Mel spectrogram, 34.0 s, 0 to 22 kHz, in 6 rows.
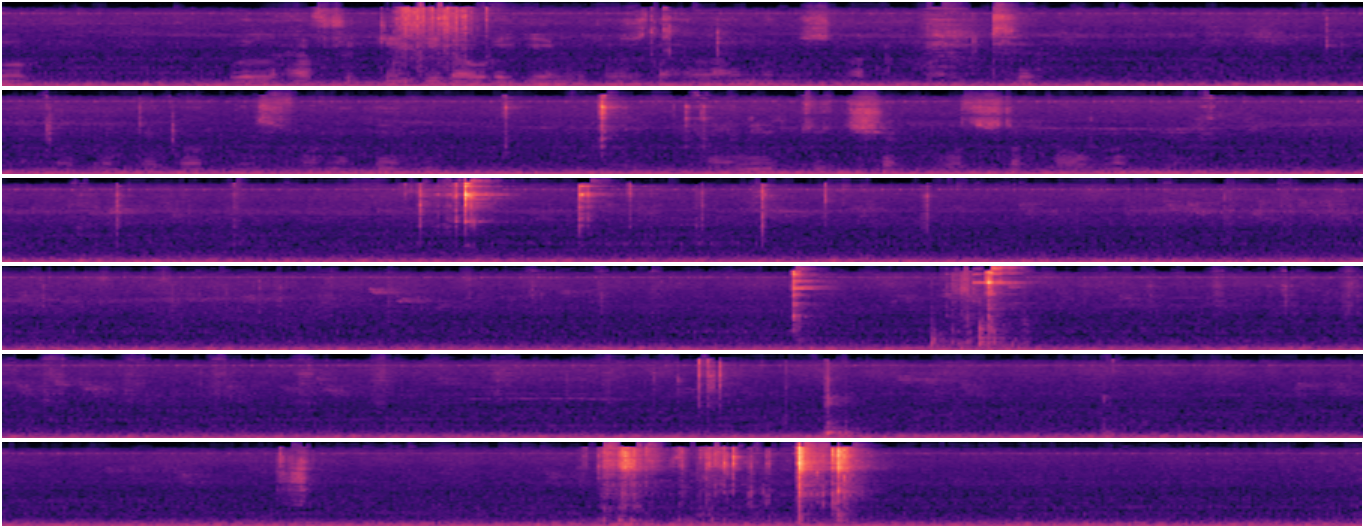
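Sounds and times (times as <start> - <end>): steady low hum: 0.0 - 34.0
sharp metallic clicks and clinks: 13.0 - 14.6, 20.3 - 21.4, 30.8 - 32.0.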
